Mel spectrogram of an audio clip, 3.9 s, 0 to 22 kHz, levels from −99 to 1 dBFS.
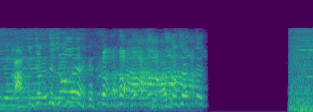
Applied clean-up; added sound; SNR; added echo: none; none; none; none.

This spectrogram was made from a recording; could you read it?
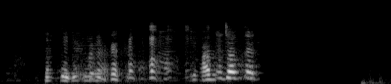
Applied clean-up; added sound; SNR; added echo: neural mask model DeepFilterNet 3.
